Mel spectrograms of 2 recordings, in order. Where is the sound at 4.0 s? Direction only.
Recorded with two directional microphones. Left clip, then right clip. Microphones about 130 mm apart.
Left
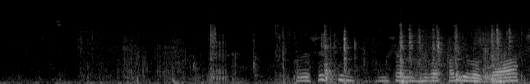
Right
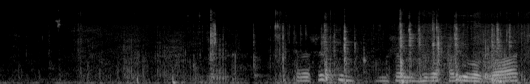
50° left (ahead or behind).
